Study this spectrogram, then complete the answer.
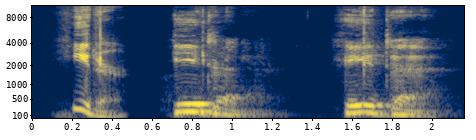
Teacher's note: It's like a midway point between the duh and the t sound.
